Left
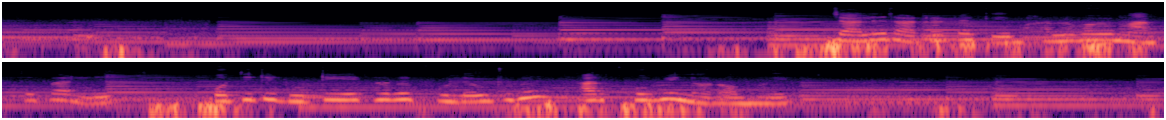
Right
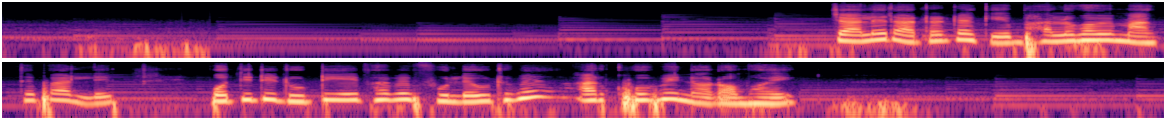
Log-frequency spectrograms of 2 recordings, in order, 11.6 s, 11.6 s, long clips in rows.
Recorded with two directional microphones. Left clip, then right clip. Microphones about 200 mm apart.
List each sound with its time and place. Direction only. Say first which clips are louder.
4.1 s a woman's voice: right 19 dB; 55° right (ahead or behind)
